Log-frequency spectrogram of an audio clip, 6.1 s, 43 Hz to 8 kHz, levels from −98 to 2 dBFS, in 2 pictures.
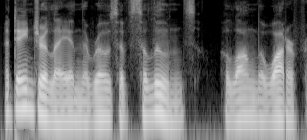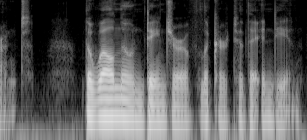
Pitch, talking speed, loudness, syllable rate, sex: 95 Hz, 185 wpm, -21 LUFS, 5.3 syllables/s, male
